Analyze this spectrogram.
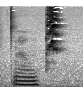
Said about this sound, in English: Ah, I see you are starting to be unhappy with me engaging in technology. This is the beginning. It's only the beginning, but my bird's already starting to complain.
